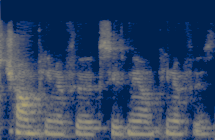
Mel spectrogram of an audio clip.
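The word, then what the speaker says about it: Champinefu: I'm like, it's Pinafu, or it's Chompinafu, excuse me. On Pinafu is the Kalapuya people. But Chompinafu, like I hear it mispronounced as well.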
